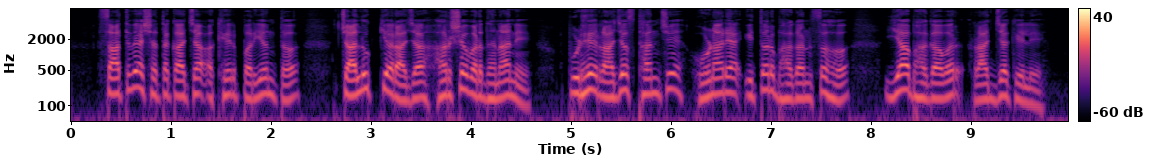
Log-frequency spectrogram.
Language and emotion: Marathi, neutral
